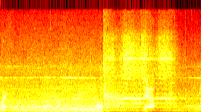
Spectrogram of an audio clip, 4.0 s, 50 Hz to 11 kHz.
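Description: Rebuilt Ford 302 V8 running on an engine stand and cutting out abruptly about two seconds in, followed by a brief hiss. The engine runs with a rod bearing missing on cylinder #1 and a compression ring missing on #3.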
